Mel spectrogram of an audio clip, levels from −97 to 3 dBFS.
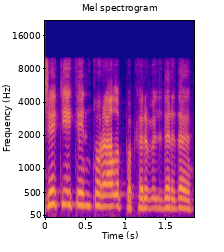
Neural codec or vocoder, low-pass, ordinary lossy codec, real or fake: codec, 24 kHz, 1.5 kbps, HILCodec; 9.9 kHz; none; fake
